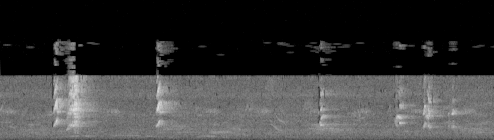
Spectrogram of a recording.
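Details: Rainbow lorikeet at Coffs Harbour, NSW, Australia, giving short, harsh, high-pitched screeches, singly and in quick pairs, scattered irregularly across a few seconds over a light background hiss.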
